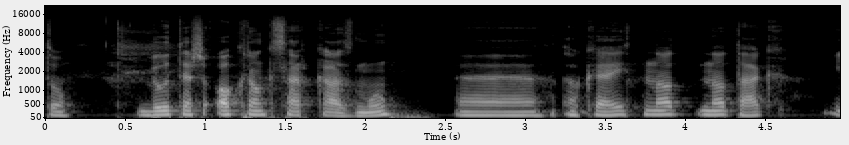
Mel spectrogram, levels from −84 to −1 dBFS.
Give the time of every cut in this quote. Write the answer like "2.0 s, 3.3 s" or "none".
2.5 s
